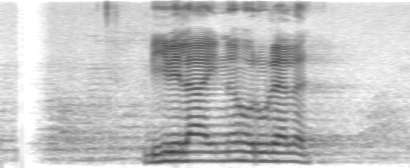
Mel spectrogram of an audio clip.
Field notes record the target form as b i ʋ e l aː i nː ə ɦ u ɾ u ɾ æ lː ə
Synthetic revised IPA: b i ʋ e l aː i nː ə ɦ o ɾ u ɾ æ l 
